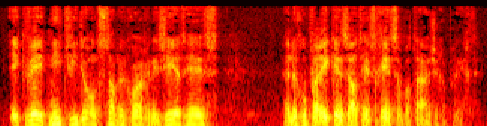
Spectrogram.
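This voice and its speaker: A man playing a husky defiant prisoner. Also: on the low side, brisk, a little mellow. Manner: curt, defiant, then flustered. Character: defiant male prisoner under interrogation. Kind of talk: radio play acting.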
